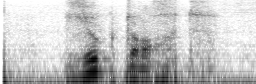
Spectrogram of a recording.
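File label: "zoektocht", Dutch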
